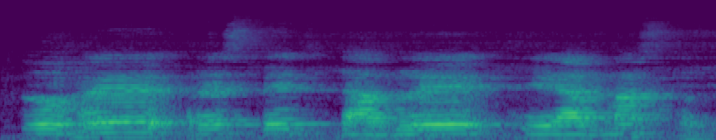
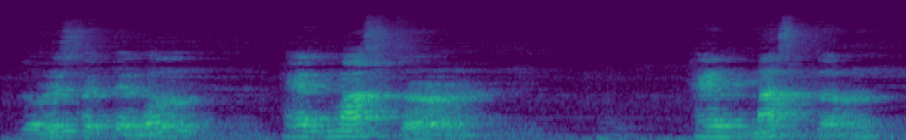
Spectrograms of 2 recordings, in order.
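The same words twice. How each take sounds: First: Slow, stiff "To have respectable headmaster", each word spelled out flat; slow, halting misreading; wrong way, word by word. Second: Slow "The respectable headmaster" with "rispektebel hedmaster"; teacher modelling the right reading; correct English pronunciation. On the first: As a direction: read "respectable headmaster" syllable by syllable like a schoolkid. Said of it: "Inggris nggak boleh nih". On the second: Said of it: "dibacanya ya". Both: Shown as a demonstration.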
